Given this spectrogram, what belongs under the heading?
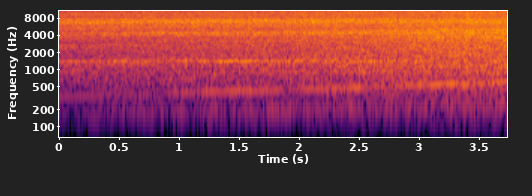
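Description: A vacuum cleaner motor powered through a variac whines steadily as it spins up, its rising pitch climbing gradually over a constant loud broadband rush, close and alone with no talk.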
